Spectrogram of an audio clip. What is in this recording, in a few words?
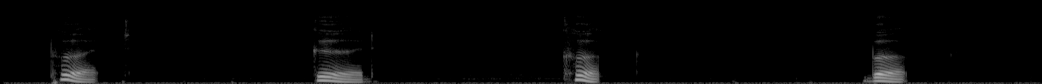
u words slow, American accent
